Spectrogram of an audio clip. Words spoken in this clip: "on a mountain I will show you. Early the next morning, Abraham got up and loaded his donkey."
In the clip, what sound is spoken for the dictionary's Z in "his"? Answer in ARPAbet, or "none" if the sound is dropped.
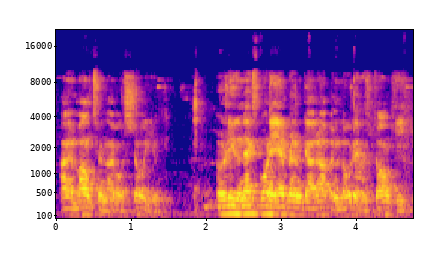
Z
